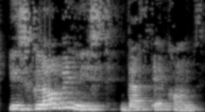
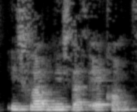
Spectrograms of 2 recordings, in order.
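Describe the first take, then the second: First: Nicht with its t, slow Ich glaube nicht, dass er kommt; slow careful sentence; full form. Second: Nicht with the t cut off softly in Ich glaube nicht; quiet casual sentence; reduced form. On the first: Teacher gives the slow full sentence. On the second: Teacher shows the spoken sentence. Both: Shown as a demonstration. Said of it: "cut off the T softly".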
